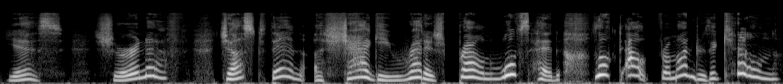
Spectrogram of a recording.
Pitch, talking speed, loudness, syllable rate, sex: 285 Hz, 130 wpm, -18 LUFS, 3.4 syllables/s, female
